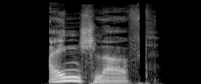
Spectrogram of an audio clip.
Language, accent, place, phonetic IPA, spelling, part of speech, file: German, Germany, Berlin, [ˈaɪ̯nˌʃlaːft], einschlaft, verb, De-einschlaft.ogg
- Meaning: second-person plural dependent present of einschlafen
